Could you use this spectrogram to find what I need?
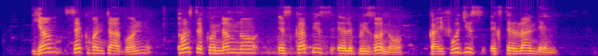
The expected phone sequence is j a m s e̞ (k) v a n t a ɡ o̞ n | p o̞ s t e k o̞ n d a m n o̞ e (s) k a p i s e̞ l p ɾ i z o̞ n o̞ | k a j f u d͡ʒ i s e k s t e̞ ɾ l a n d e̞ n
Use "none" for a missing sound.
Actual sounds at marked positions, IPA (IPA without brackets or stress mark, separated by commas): k, s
